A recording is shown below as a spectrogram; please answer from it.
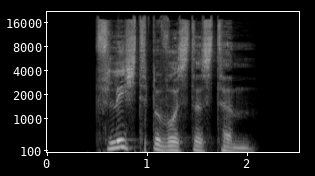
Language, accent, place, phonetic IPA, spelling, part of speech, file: German, Germany, Berlin, [ˈp͡flɪçtbəˌvʊstəstəm], pflichtbewusstestem, adjective, De-pflichtbewusstestem.ogg
- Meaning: strong dative masculine/neuter singular superlative degree of pflichtbewusst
